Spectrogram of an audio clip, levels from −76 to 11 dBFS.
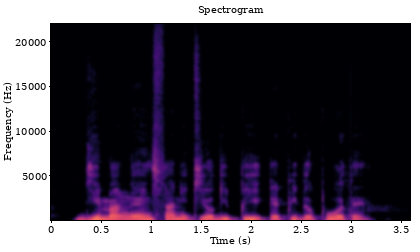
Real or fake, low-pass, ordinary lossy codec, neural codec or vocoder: fake; none; none; codec, 44.1 kHz, 3.4 kbps, Pupu-Codec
